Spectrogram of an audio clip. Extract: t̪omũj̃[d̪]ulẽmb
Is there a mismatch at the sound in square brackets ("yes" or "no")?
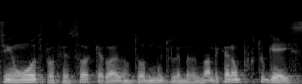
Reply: yes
